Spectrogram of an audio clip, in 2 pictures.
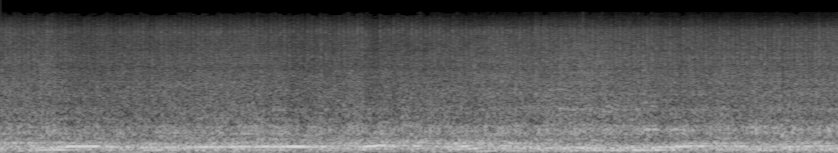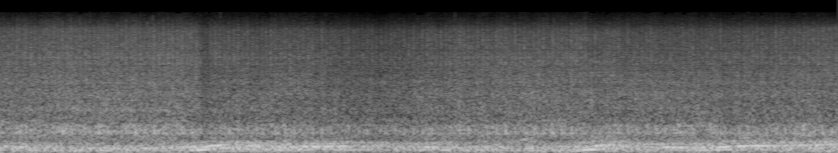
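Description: Several pre-war race car engines idling together, the revs rising and dropping briefly a few times as throttles are blipped.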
